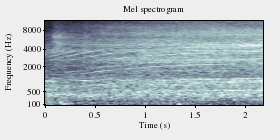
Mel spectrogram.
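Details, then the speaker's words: X5 crypto miner just plugged in, fans running at full speed on boot: loud, even rushing roar with a slight rise and no rattles or grinding; expected to quiet down after a few minutes. "it should quiet down after a few minutes"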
